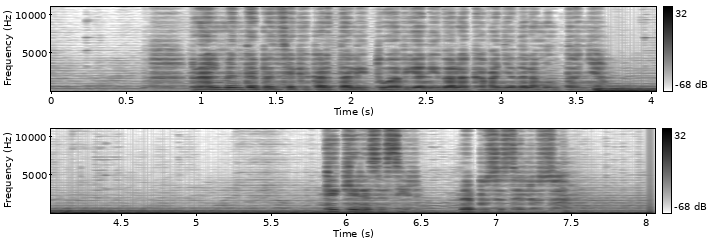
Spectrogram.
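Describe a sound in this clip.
A young woman speaks tensely and quietly, close by.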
